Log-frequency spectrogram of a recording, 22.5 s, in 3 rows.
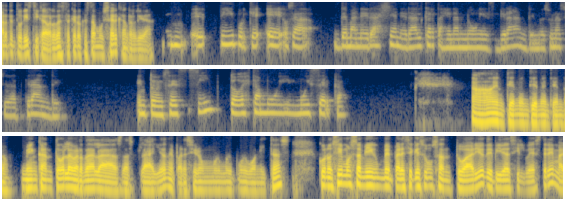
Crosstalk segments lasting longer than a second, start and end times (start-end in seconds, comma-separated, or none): none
